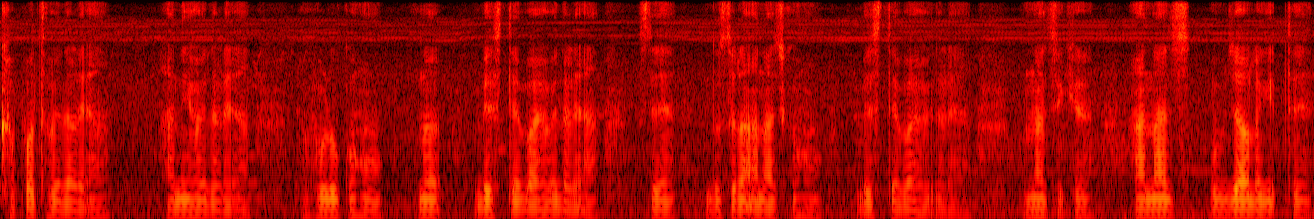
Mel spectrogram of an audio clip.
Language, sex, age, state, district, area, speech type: Santali, male, 18-30, Jharkhand, East Singhbhum, rural, spontaneous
